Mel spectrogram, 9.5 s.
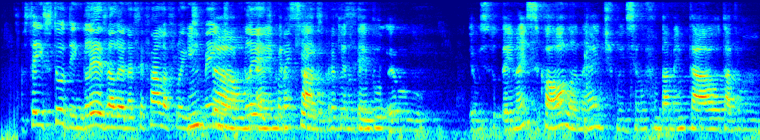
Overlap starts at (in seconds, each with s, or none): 2.3 s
